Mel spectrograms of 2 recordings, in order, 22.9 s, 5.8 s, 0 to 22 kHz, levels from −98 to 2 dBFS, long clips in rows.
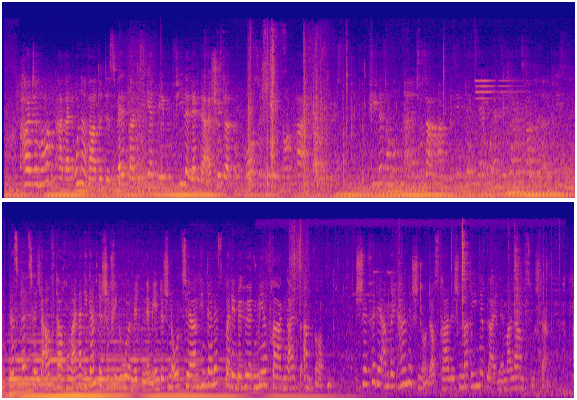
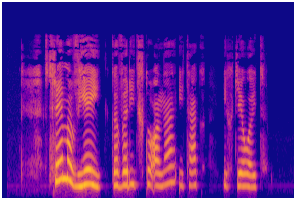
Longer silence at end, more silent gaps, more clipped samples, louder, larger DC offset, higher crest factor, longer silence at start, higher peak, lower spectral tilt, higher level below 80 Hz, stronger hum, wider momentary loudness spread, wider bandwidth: second, 0 s vs 0.6 s; neither; neither; second, -29 LUFS vs -19 LUFS; neither; about the same, 18 dB vs 18 dB; second, 0.05 s vs 0.6 s; second, -10 dBFS vs -4 dBFS; first, -5.5 dB/octave vs -3 dB/octave; first, -32 dBFS vs -78 dBFS; neither; second, 11 LU vs 21 LU; first, 15.5 kHz vs 11.5 kHz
